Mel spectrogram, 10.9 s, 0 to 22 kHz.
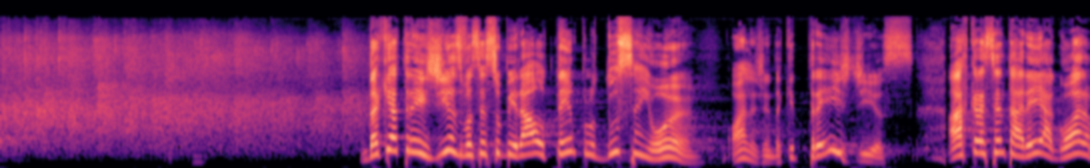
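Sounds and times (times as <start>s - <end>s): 
congregation applauding: 0.0s - 3.9s
speech: 3.6s - 10.8s.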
